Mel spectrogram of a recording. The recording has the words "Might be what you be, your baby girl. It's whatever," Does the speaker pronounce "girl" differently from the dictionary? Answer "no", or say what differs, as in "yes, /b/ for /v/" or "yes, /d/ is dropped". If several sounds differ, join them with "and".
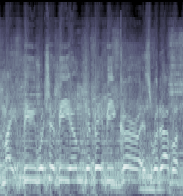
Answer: no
